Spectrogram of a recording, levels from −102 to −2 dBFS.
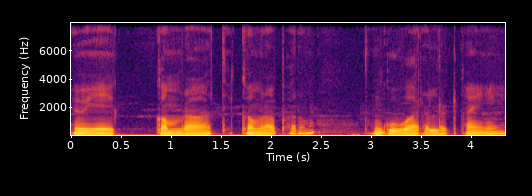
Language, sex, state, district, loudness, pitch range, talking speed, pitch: Garhwali, male, Uttarakhand, Uttarkashi, -16 LUFS, 115-130 Hz, 110 wpm, 120 Hz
